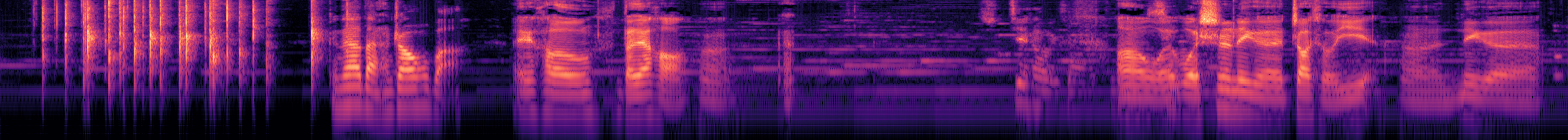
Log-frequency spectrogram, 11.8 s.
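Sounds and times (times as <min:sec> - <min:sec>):
hand claps: 0:00.2 - 0:02.6
speech: 0:02.5 - 0:06.1, 0:07.4 - 0:11.7.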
